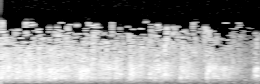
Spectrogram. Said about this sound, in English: Thank you, guys. Big round of applause. Thank you.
